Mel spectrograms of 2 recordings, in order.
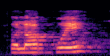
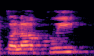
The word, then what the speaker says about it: colloquy: Next one, colloquy. If we say colloquy, actually the correct pronunciation is colloquy.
